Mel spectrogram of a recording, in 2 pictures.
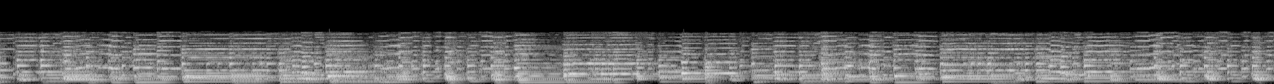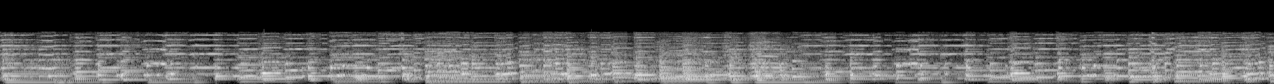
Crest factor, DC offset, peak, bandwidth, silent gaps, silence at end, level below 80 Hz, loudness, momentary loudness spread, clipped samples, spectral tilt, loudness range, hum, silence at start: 14 dB; under 0.1%; 0 dBFS; 4.9 kHz; none; 0 s; -48 dBFS; -14 LUFS; 3 LU; under 0.1%; -7.5 dB/octave; 1 LU; none; 0 s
